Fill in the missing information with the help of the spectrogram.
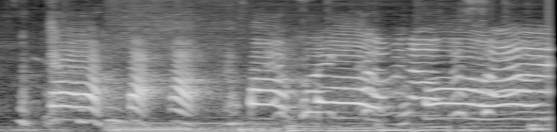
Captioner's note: laughs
